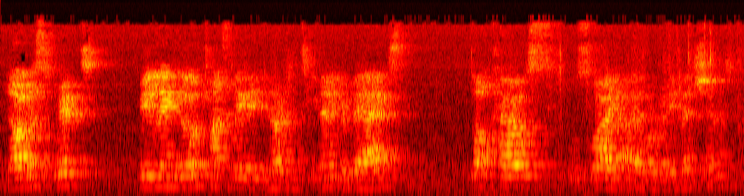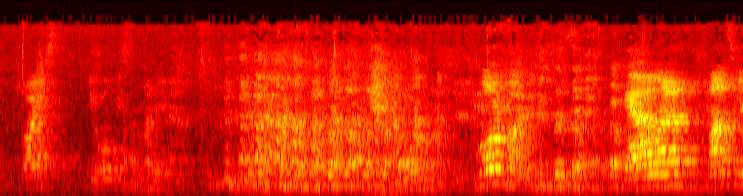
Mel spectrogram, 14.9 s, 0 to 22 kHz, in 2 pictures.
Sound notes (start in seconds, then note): 9.4 laughs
